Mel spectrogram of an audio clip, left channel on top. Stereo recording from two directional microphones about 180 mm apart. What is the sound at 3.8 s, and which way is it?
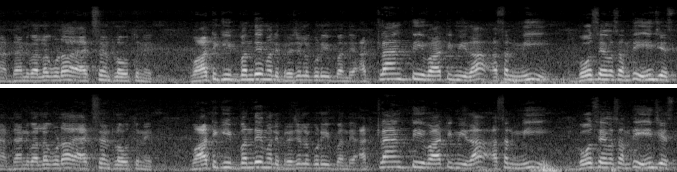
Speech, 45° left (ahead or behind).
